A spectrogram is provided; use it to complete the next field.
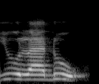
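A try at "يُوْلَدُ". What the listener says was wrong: Nam yuladu.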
